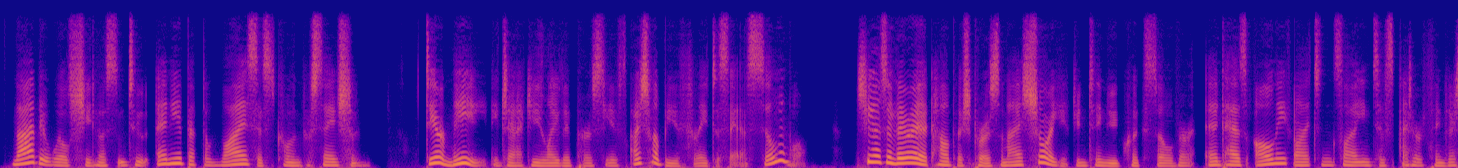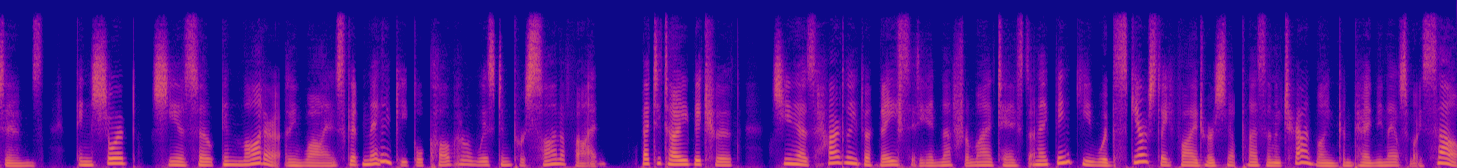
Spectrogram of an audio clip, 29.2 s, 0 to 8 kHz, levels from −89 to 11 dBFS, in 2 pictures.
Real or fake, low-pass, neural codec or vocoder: fake; 7.2 kHz; codec, 16 kHz, 0.5 kbps, FreqCodec, larger model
